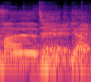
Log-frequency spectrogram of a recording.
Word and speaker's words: Madia: Faut le prononcer à la One Piece. Ouais. Madia.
